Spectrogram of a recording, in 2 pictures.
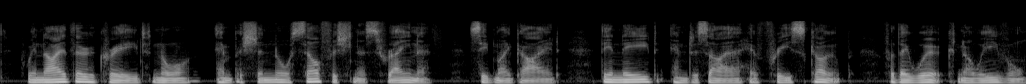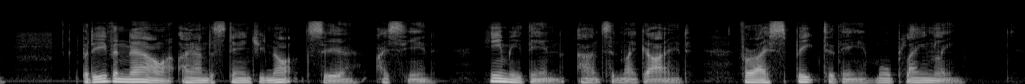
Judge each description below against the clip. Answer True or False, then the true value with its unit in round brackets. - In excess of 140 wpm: False (135 wpm)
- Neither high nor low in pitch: False (95 Hz)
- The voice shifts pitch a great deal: False (3.8 semitones)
